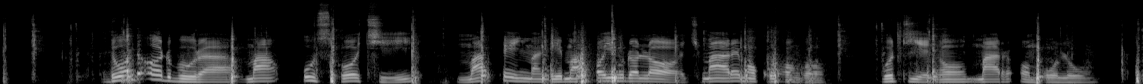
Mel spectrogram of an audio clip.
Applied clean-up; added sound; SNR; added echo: neural mask model RNNoise.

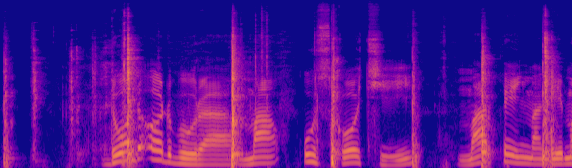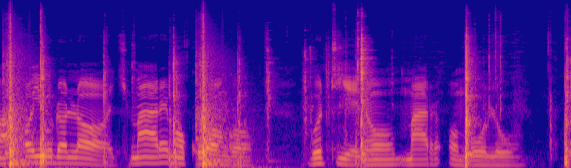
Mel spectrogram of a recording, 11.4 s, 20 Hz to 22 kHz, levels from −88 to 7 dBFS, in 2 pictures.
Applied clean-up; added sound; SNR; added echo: none; Slam / Microwave oven + Walk, footsteps; -1 dB; none.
